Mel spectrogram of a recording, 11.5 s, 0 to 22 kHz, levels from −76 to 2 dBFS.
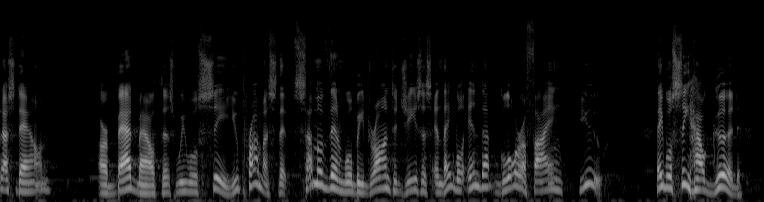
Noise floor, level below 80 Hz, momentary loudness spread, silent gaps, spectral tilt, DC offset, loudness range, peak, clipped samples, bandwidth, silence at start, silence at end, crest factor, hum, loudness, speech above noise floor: -70 dBFS; -74 dBFS; 10 LU; none; -4.5 dB/octave; under 0.1%; 4 LU; -14 dBFS; under 0.1%; 16 kHz; 0 s; 0.35 s; 22 dB; none; -35 LUFS; 35 dB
